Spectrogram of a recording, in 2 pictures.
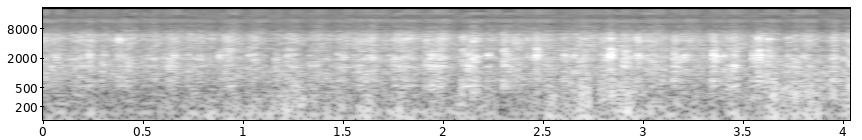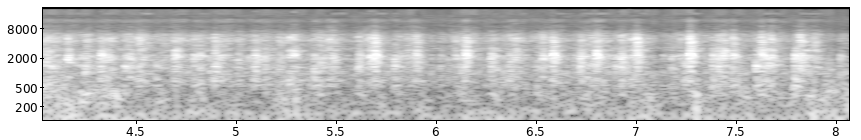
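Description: Diesel clatter at idle with an uneven, stumbling beat and the occasional harder knock, a rough idle after a cold start.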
